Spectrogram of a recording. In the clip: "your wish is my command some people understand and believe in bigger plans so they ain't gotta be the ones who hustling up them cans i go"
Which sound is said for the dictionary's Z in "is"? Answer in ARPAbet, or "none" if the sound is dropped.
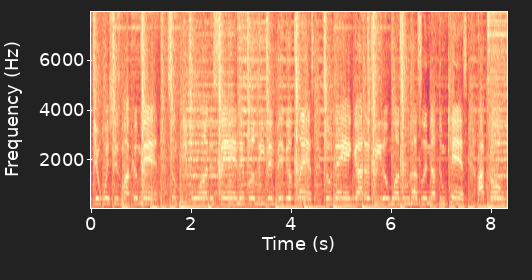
Z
